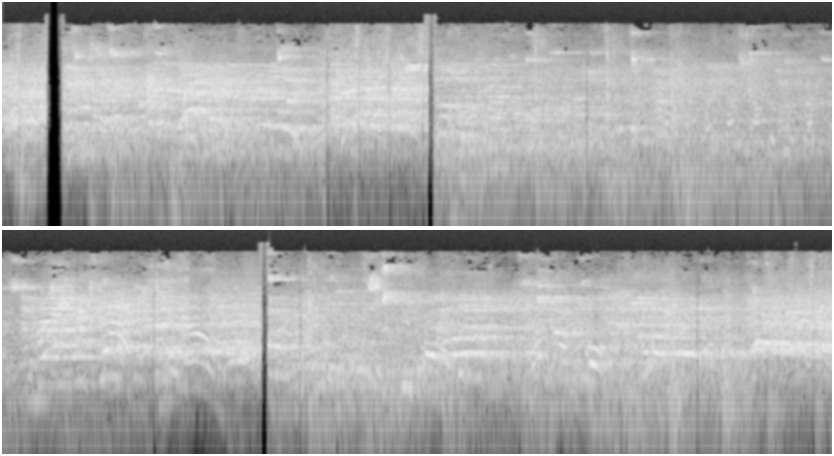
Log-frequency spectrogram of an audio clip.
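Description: Live sound of a basketball game in a gym: the ball bouncing on the hardwood, sneakers squeaking and players and spectators calling out, all echoing in the hall. The sound cuts out briefly three times, about half a second, four seconds and eleven seconds in.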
